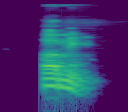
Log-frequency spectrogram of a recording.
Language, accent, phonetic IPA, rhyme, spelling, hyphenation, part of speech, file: Catalan, Valencia, [ˈɔ.me], -ɔme, home, ho‧me, noun / interjection, LL-Q7026 (cat)-home.wav
- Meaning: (noun) 1. man 2. husband; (interjection) A term of address for a man conveying annoyance, impatience, surprise, disagreement, etc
